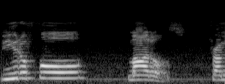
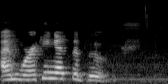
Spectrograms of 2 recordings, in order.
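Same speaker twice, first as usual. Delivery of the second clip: plain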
